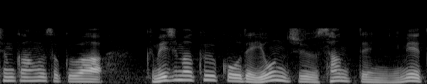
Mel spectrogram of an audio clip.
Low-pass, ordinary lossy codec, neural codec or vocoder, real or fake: 5.4 kHz; none; none; real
